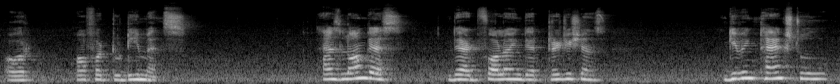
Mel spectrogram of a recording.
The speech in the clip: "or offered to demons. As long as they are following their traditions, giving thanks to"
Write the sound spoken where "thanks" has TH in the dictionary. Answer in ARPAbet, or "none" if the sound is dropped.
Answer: T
